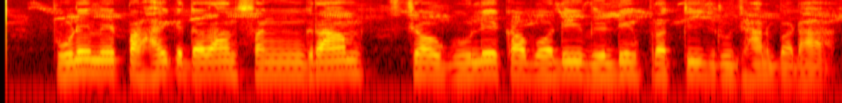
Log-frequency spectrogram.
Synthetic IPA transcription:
puɽ̃emẽpəɽ̤aːiked̪ɔːɾaːnsə̃ŋɡɾaːm | t͡ʃəʊɡulekabɔːɖibilɖɪ̃ŋɡpɾət̪id͡ʒɾud͡ʒʱaːnbəɽ̤a

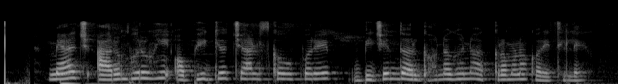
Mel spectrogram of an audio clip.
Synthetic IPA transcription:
mjat͡ʃaɾɔmbʱɔɾuɦĩʔɔbʱiɡjɔt͡ʃaɾlskɔupɔɾebid͡ʒend̪ɔɾɡʱɔnɔɡʱɔnɔakɾɔmɔɽ̃ɔkɔɾit̪ʰile

